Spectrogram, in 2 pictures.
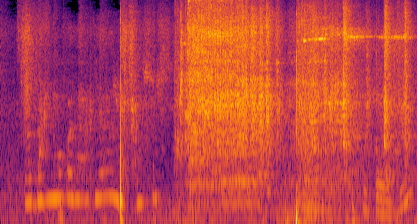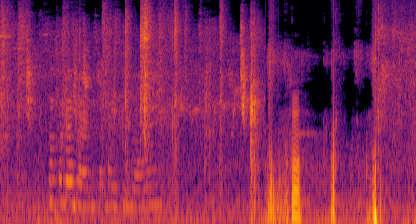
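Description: Rough rustling and scraping hiss from a phone being handled and rubbed against fabric, loudest for about three seconds in the middle, with a few sharp clicks and faint voices.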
